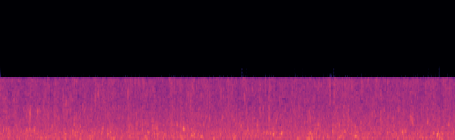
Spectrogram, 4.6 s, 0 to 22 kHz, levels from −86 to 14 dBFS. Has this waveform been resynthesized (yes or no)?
yes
